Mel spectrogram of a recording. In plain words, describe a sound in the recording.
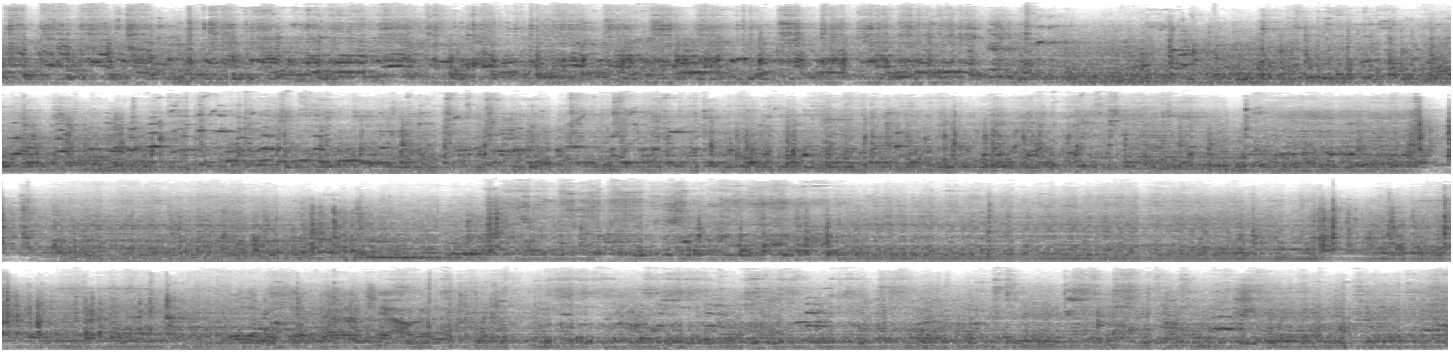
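An excavator's hydraulics whine as its arm moves.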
